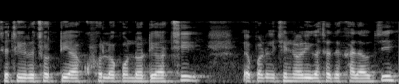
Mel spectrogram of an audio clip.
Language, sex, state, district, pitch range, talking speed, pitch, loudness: Odia, male, Odisha, Nuapada, 150-160 Hz, 165 wpm, 155 Hz, -13 LUFS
